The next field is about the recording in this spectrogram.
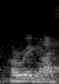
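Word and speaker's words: Aurigae: I can never pronounce this. Help me out. Origai, thank you.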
